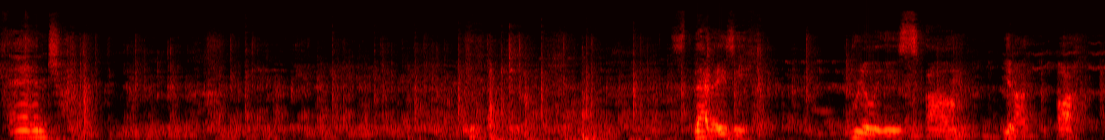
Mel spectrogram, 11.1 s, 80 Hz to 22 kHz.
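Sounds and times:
jockey wheel clicking: 0:00.0 - 0:11.0.

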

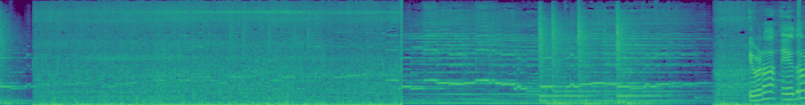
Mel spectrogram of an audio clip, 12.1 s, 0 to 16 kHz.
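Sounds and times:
background music: 0:00.0 - 0:12.0
motorcycle road noise: 0:00.4 - 0:06.0, 0:10.6 - 0:11.8
wind rush on microphone: 0:00.5 - 0:06.0, 0:10.7 - 0:12.0.

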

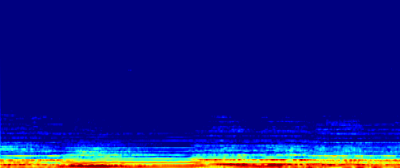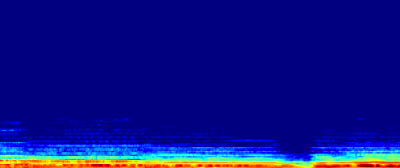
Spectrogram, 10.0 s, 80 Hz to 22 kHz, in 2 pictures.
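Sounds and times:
church organ chords: 0:00.0 - 0:10.0.

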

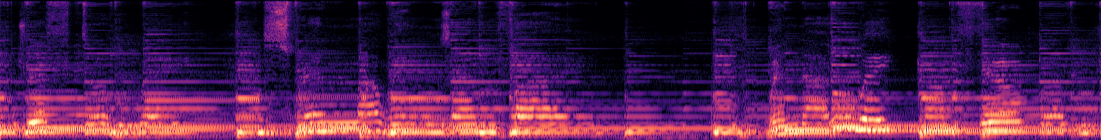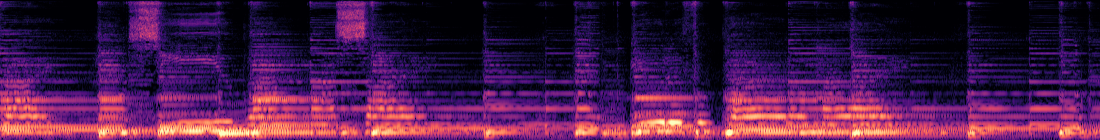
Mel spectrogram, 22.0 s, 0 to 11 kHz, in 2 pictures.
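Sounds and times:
man singing: 0:00.0 - 0:06.2, 0:07.2 - 0:15.6, 0:16.8 - 0:20.8
acoustic guitar strumming chords: 0:00.0 - 0:22.0.

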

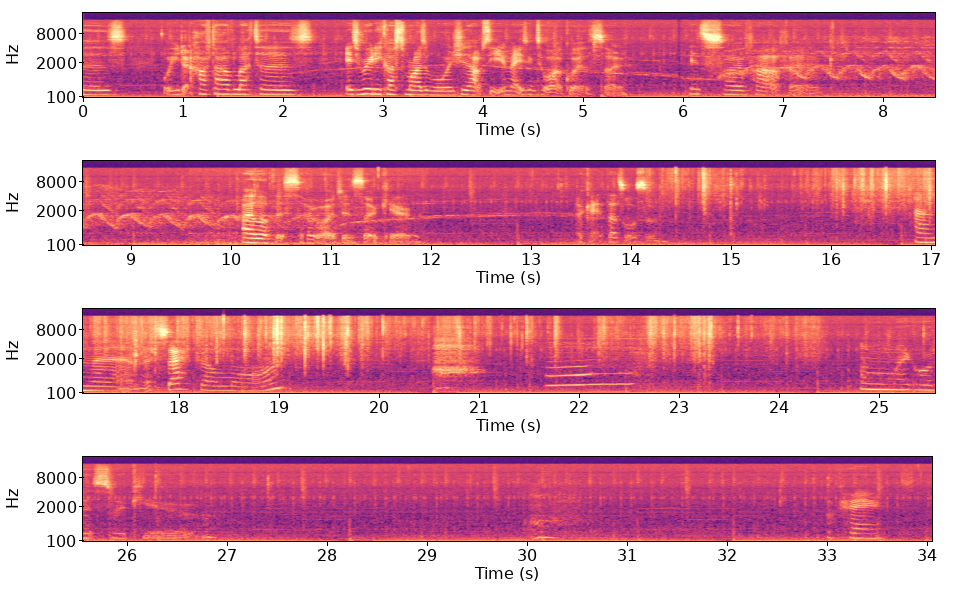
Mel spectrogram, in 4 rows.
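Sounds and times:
bubble wrap crinkling: 0:00.0 - 0:32.9
low steady hum: 0:00.0 - 0:34.0
emergency siren yelp wail: 0:05.5 - 0:13.0.

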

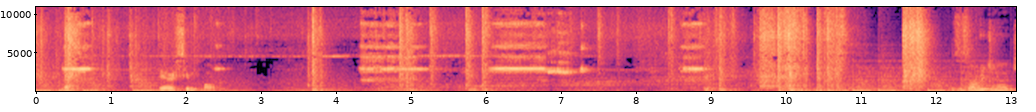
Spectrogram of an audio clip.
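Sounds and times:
high whistle-like tones: 0:00.3 - 0:09.9
metal plate clattering: 0:08.9 - 0:10.8.

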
